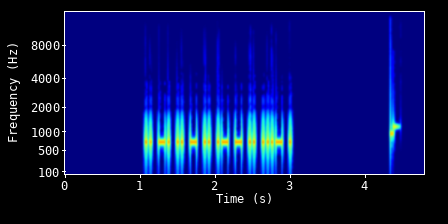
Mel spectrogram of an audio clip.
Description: Morse code, heard as a keyed tone, about 37 wpm, 700 Hz. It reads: INITIATIVE
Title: Top 1751-2000 Words 40wpm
